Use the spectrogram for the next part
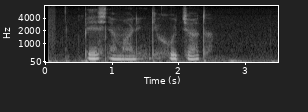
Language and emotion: Russian, sad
